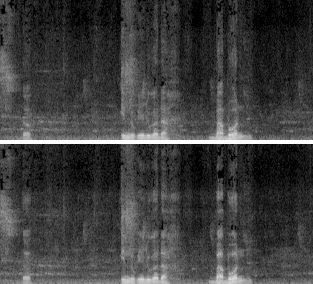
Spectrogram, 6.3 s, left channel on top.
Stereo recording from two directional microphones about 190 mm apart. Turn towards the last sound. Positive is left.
turn(degrees=-15)  # may be behind; listen again after turning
